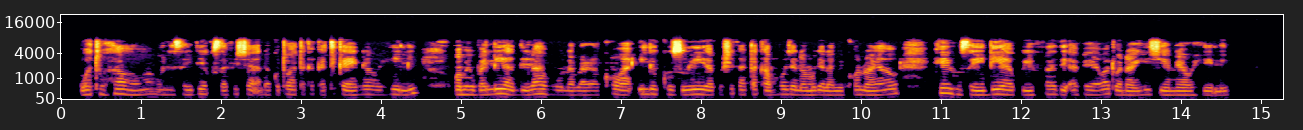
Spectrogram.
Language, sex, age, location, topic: Swahili, female, 25-35, Nairobi, health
